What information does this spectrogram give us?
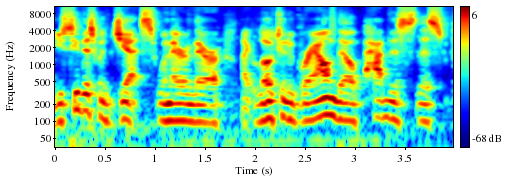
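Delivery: low hushed voice; quiet at night. Real, not acted. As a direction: speak softly so no one wakes. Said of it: "trying to keep my voice kinda low".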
